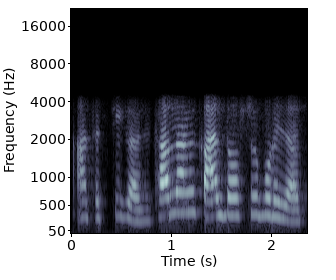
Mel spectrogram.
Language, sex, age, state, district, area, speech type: Bengali, female, 30-45, West Bengal, North 24 Parganas, urban, conversation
